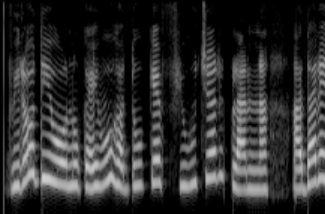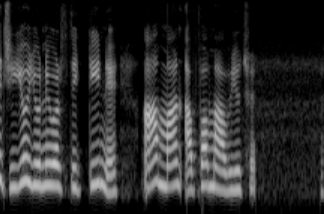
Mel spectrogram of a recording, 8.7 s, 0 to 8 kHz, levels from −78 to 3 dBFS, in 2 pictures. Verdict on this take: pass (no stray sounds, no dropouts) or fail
pass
